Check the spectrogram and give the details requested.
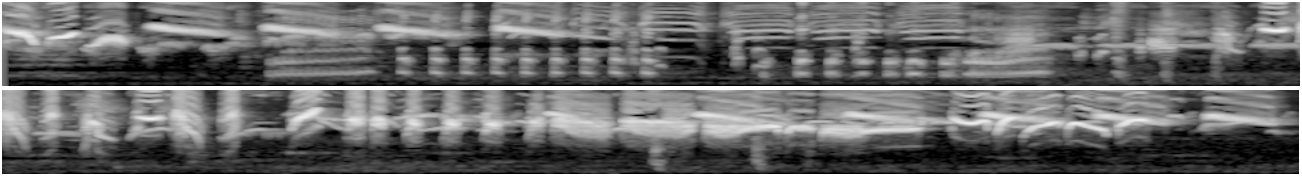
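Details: Chinese hwamei, Lạng Sơn, Vietnam, singing in fighting song: falling whistled phrases, then low rattling trills, then a long run of loud varied whistles, chatter and sharp clicks.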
